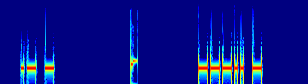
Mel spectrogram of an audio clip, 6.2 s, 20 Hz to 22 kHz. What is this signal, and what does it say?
Morse code, heard as a keyed tone, about 20 wpm, 700 Hz. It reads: AT 8T
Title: Common Cut Numbers - 2-Digit 20wpm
